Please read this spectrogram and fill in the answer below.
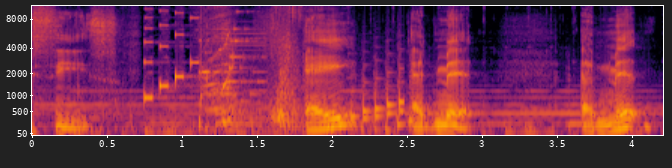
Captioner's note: computer beep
